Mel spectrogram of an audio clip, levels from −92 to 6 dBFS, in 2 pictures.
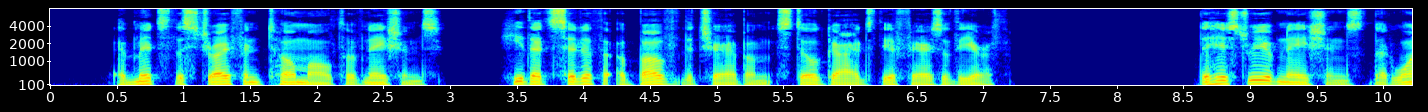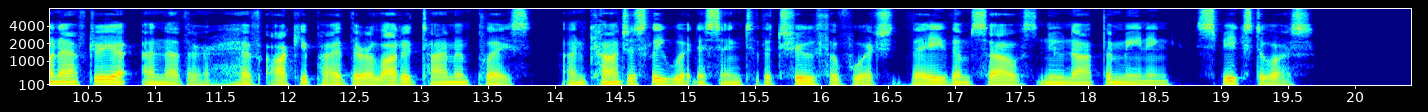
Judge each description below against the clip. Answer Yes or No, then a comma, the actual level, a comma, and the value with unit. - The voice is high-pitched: No, very low, 90 Hz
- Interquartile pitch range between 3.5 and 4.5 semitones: No, average, 2.7 semitones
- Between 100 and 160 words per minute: Yes, average, 150 wpm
